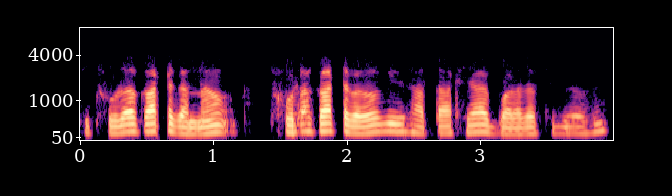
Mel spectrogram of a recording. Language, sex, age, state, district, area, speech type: Dogri, male, 18-30, Jammu and Kashmir, Udhampur, rural, conversation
